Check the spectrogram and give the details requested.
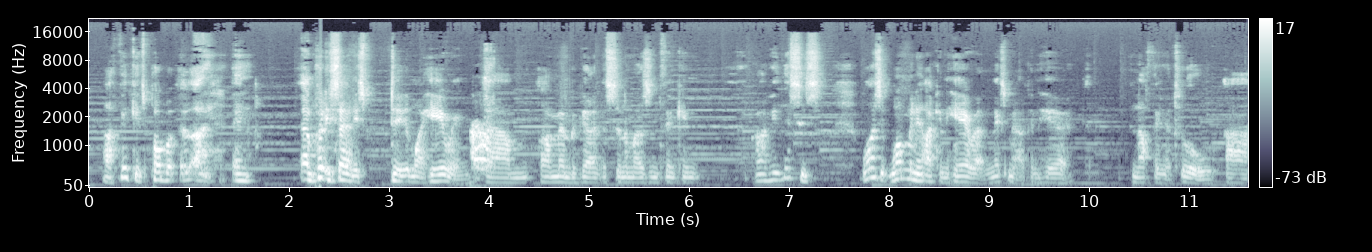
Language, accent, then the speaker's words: English; Mauritius; moved away; also born or lived in Thailand; I grew up in Mauritius, so TV was really non-existent there.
